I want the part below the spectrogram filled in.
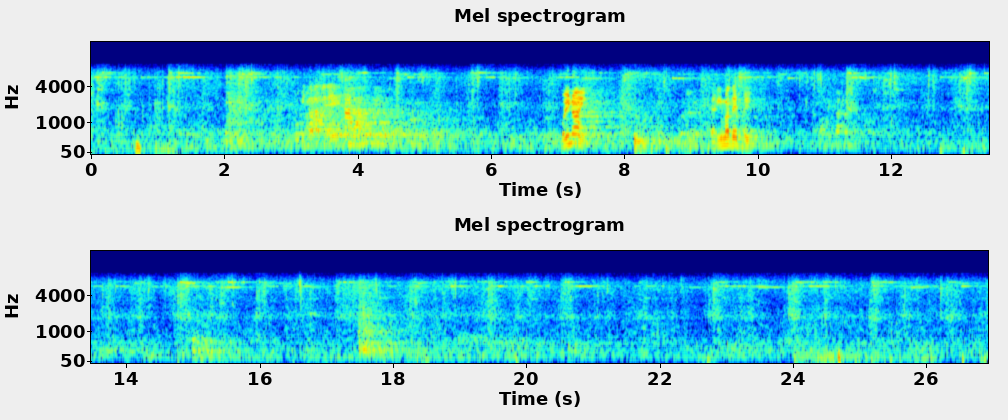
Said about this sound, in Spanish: Escuchamos ese sonido también tan característico de, la Semana Santa, esas bambalinas chocando con los varales.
